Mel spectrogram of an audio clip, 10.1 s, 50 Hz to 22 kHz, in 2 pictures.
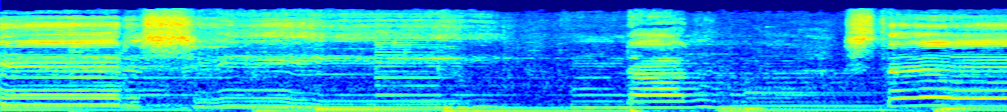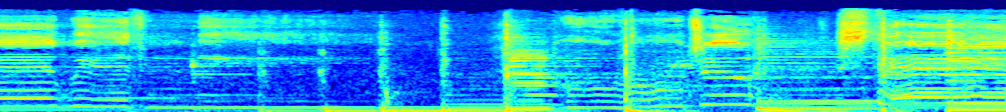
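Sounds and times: plucked guitar: 0.0s - 10.0s
bass: 6.6s - 10.0s.

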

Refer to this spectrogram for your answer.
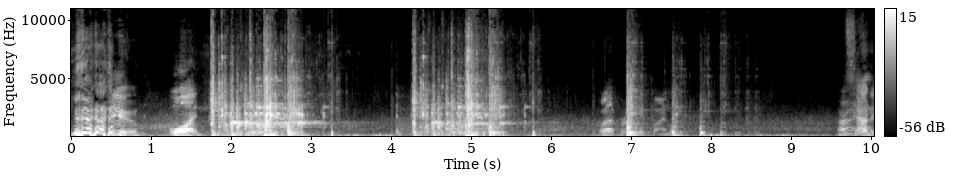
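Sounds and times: catapult arm crashing: 1.7s - 3.4s, 4.1s - 6.0s
metal clanking: 1.7s - 6.0s, 6.9s - 8.7s.

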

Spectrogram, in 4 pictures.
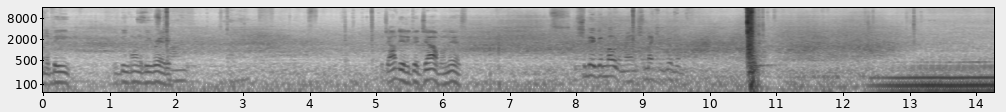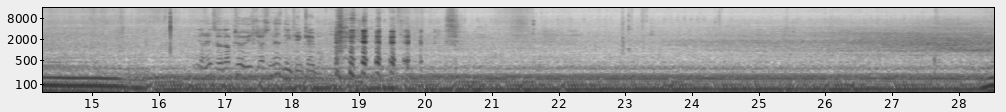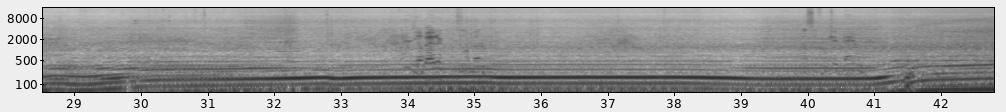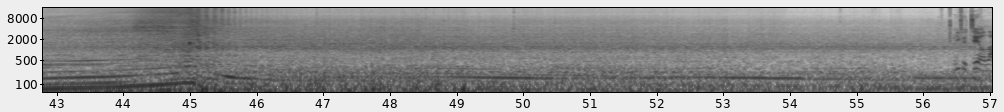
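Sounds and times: car engine while driving: 0.0s - 57.0s.

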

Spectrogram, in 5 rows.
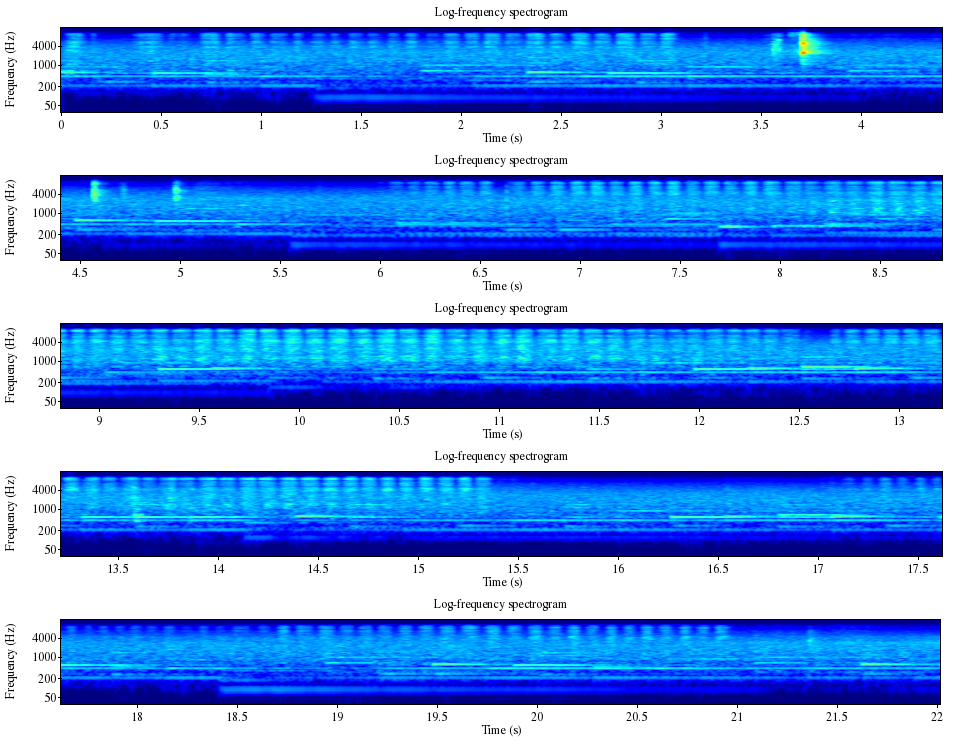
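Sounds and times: pencil scratching on paper: 0.0s - 3.1s, 6.2s - 15.3s, 17.1s - 21.0s
soft background music: 0.0s - 22.0s.

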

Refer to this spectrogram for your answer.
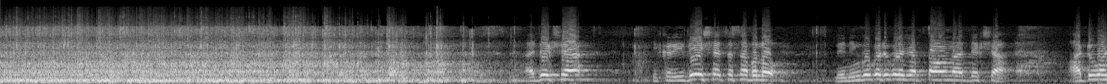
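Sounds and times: people thumping desks: 0.0s - 5.3s.

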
